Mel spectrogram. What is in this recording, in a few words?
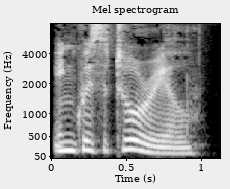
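"inquisitorial", British English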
